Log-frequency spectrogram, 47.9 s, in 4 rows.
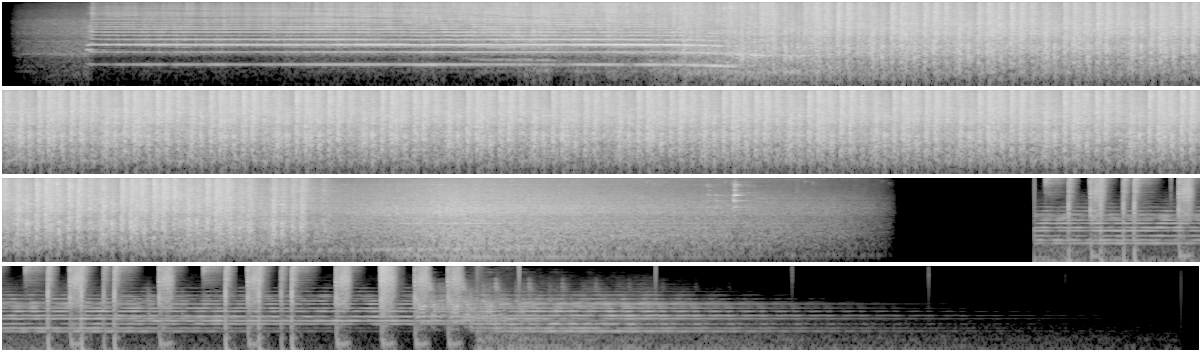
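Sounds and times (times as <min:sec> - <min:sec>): train horn blast: 0:00.8 - 0:08.0
train rumble: 0:06.6 - 0:32.2
train wheels clickety-clack: 0:06.8 - 0:27.3.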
